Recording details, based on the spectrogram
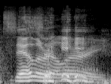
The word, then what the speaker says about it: celery: It was more closer to like celery. – I said salary. – And then you went, celery.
